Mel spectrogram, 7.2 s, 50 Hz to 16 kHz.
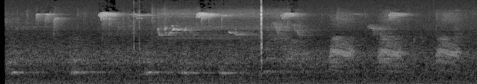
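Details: Short-toed treecreeper calling at Oosterbegraafplaats, Amsterdam, the Netherlands, on 1 November 2015: thin, very high piping notes scattered through the clip, with a low steady hooting note repeated underneath, soft mid-pitched calls near the end and constant background hum.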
